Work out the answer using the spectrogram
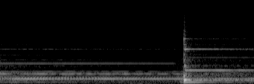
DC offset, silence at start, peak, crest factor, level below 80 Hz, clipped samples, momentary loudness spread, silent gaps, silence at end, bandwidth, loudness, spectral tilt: under 0.1%; 0 s; -12 dBFS; 24 dB; -66 dBFS; under 0.1%; 11 LU; none; 0 s; 8.6 kHz; -36 LUFS; -8 dB/octave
